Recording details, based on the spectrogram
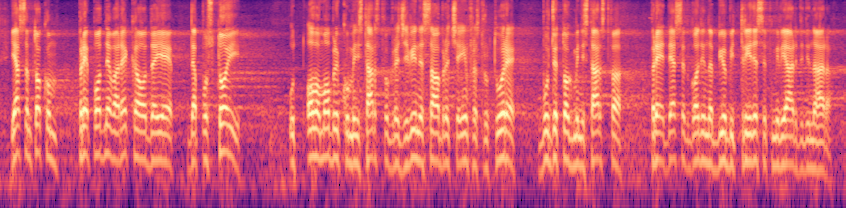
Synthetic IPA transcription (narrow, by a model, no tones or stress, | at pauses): jaːsamt̪o̞ko̞m | pɾeːpo̞d̪ne̞ʋaɾekao̞d̪aje | d̪apo̞st̪o̞ji | uo̞ʋo̞mo̞blikuminist̪aːɾst̪ʋoɡɾad͡ʑeʋinesaobɾat͡ɕajinfɾast̪ɾuk̚t̪uːɾe̞ | bud͡ʒet̪no̞ɡminist̪aːɾst̪ʋa | pɾeːd̪e̞set̪ɡo̞d̪inabio̞bit̪ɾiːd̪ese̞t̪miliaːɾd̪id̪inaːɾa̰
